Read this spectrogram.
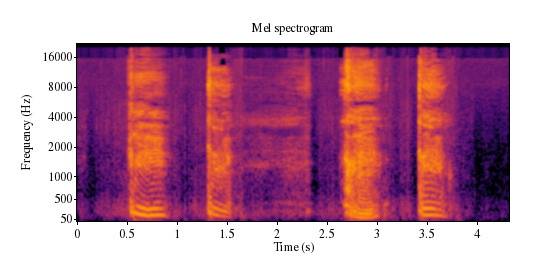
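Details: Barking cough: four short, harsh, hoarse coughs with a tight barking quality.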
